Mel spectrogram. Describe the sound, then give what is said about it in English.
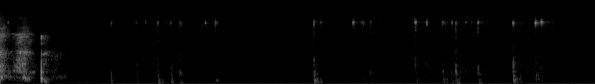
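Typing a search into Google on a computer keyboard: bursts of short, crisp key clicks at an irregular pace, moderately loud, opening with a heavier clatter, with no talking. “I can hear you typing I into am. Google in the background.”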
